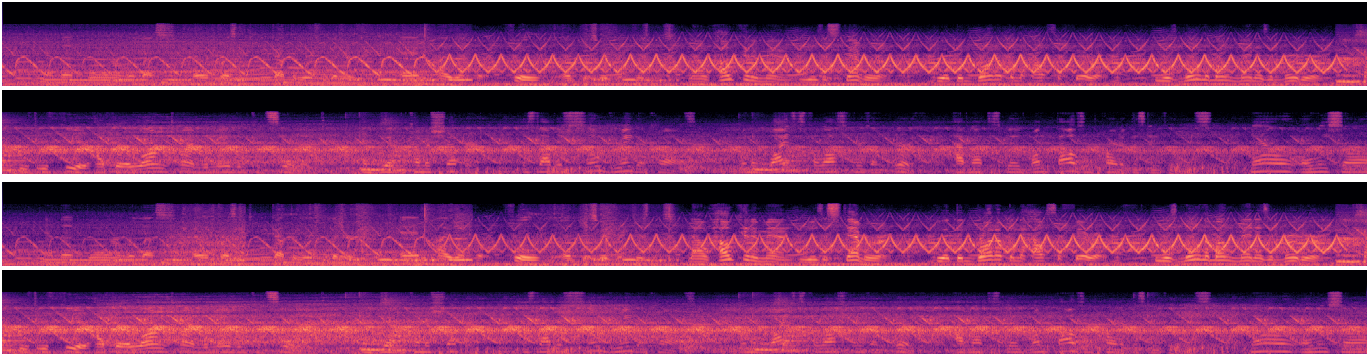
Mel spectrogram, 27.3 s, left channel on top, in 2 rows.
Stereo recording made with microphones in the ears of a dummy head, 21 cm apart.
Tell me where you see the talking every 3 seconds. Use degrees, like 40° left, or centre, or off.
10° left, 10° right, 40° right, 70° right, 30° right, centre, 20° left, 20° left, 20° left.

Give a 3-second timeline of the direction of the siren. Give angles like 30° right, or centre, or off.
60° left, 50° left, 30° left, 10° left, 10° right, 30° right, 50° right, 60° right, 60° right.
